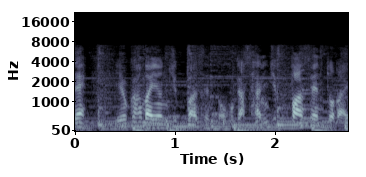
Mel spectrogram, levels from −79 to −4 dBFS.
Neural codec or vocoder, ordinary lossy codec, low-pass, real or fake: none; Opus, 64 kbps; 7.2 kHz; real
